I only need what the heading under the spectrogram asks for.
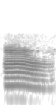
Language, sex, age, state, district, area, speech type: Odia, female, 45-60, Odisha, Angul, rural, conversation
